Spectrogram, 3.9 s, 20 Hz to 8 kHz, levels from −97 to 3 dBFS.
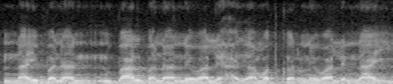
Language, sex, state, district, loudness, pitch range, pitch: Hindi, male, Gujarat, Gandhinagar, -15 LUFS, 110-120 Hz, 115 Hz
